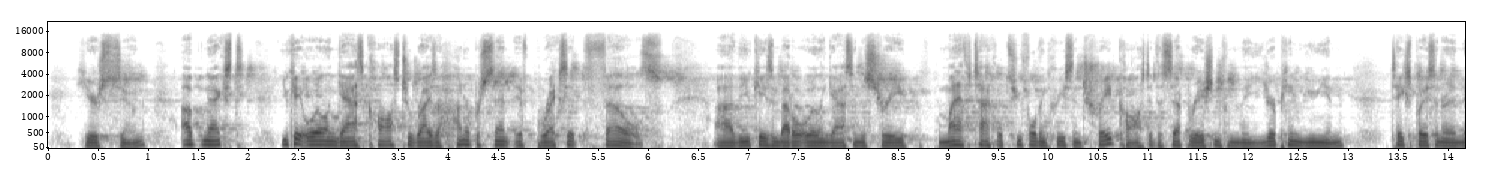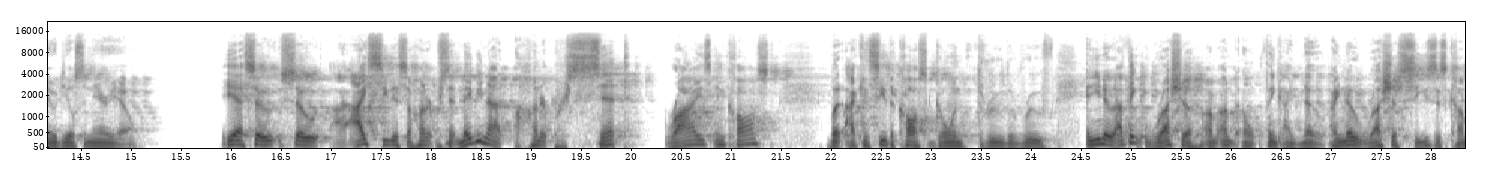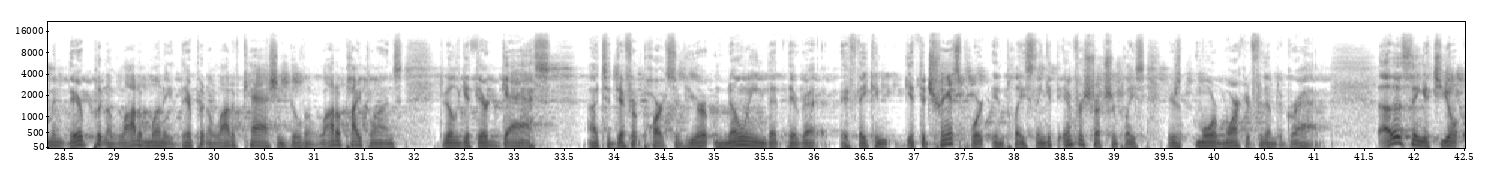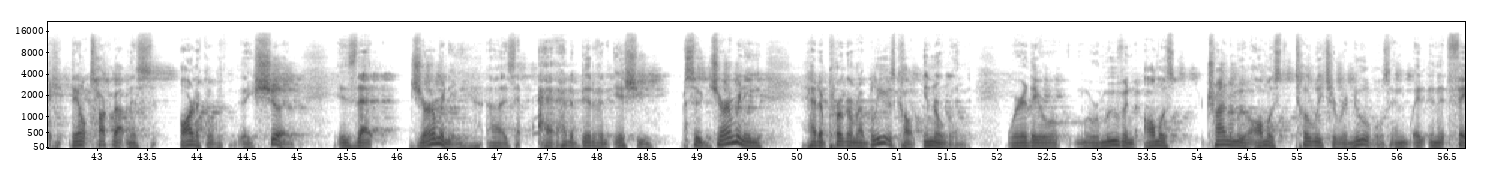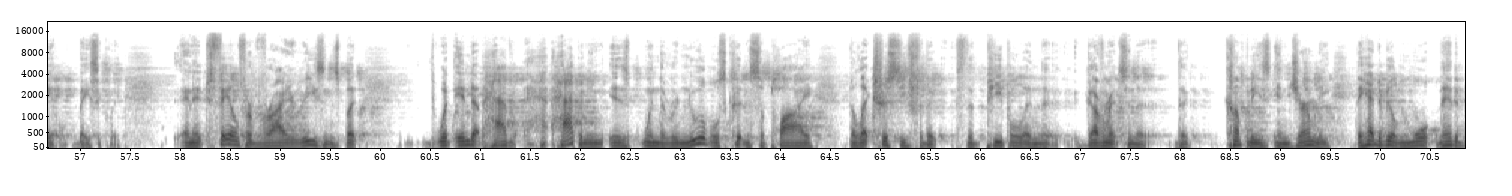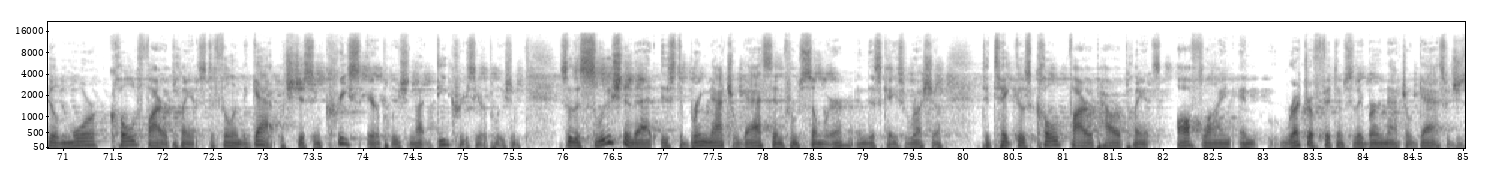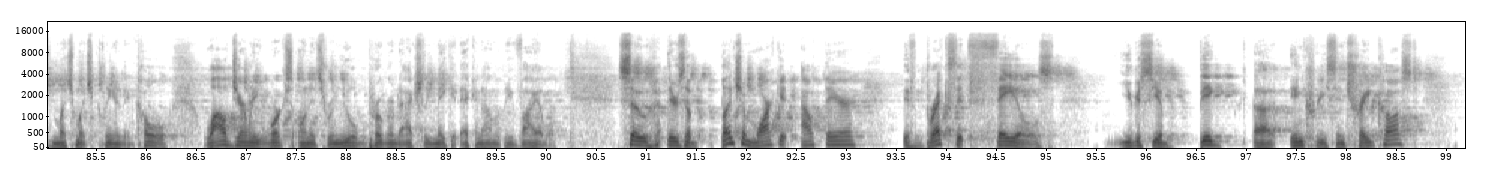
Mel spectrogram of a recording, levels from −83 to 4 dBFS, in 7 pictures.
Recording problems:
echo of what is said; noticeable; throughout; 110 ms later, 15 dB below the speech

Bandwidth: 14.5 kHz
